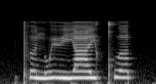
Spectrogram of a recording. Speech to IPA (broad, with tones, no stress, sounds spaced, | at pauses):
pʰ ɵ˨˩ n w yː˨˩ j aː˨ j kʷʰ ɐ˧ k̚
